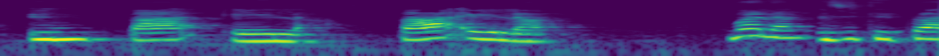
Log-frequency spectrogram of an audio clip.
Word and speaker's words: paella: et pour terminer ce mot on va le prononcer paella une paella paella voilà n'hésitez pas à me dire combien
